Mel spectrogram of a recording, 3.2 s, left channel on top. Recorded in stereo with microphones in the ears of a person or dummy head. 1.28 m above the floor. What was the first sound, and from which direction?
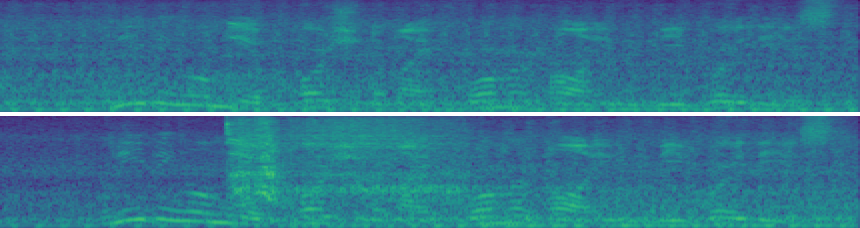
A man speaking, 5° right (ahead or behind).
